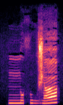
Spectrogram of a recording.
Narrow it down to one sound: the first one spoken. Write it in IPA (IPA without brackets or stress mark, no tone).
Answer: nː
